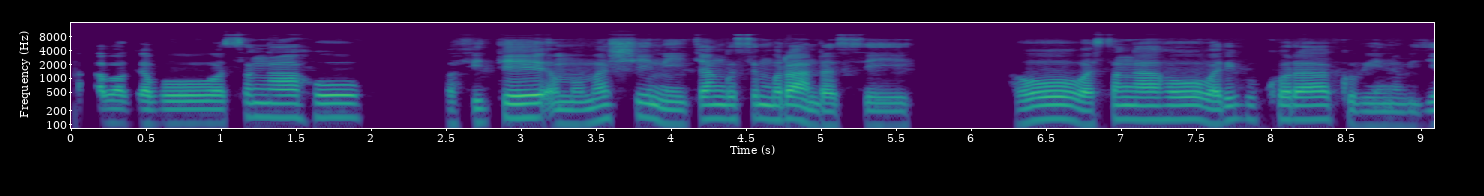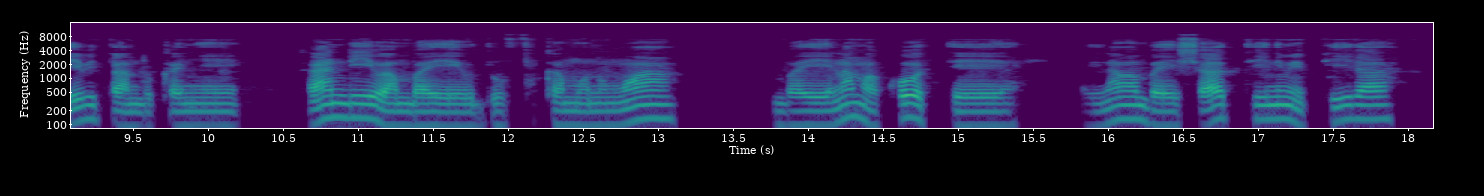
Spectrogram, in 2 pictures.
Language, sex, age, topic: Kinyarwanda, male, 25-35, government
